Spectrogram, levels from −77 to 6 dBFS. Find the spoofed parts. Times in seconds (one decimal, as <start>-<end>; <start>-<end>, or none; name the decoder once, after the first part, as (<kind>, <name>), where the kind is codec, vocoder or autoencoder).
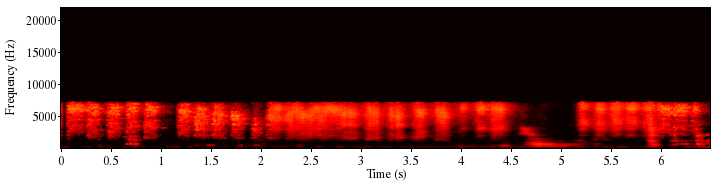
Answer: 2.1-6.0 (vocoder, Vocos)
